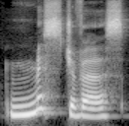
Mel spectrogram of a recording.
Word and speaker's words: mischievous: However, that keyword, mischievous, is quite commonly mispronounced as mischievous.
